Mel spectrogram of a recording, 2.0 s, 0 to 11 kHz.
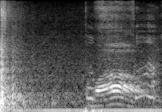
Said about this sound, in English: Fireworks? For Bastille Day? Or is it, like, for Bastille Day? It's, like, what? It's one day after What Bastille time is it? It is 5:30. Fireworks. Welcome to Parma.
